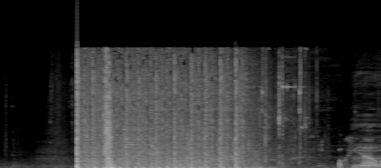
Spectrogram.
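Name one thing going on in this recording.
Rapid gunshots fire in a loud burst.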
